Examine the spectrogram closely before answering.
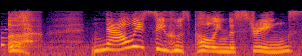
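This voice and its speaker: The speaker uses a put-on character voice pitched extremely high. The delivery is very slow. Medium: video game. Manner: inquisitive.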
